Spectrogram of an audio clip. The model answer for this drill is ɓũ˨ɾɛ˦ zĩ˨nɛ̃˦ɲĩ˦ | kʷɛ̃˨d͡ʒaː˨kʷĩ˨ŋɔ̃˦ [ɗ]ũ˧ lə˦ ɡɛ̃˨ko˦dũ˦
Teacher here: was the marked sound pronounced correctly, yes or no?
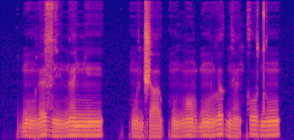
no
